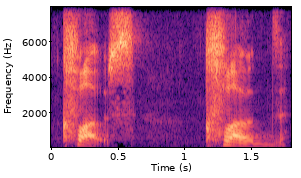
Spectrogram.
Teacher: clothes 약간 모음이 길어지는 느낌이 있죠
